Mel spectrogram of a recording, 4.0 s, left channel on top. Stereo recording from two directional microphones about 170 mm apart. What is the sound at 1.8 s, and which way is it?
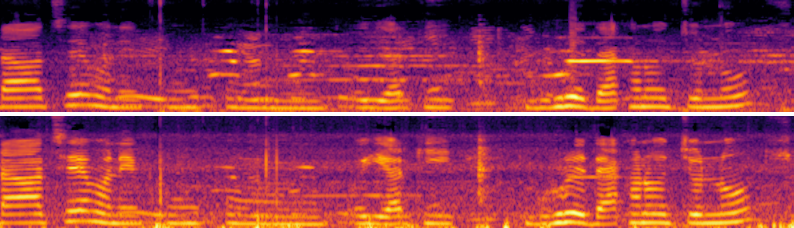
Speech, 45° right (ahead or behind).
